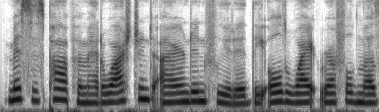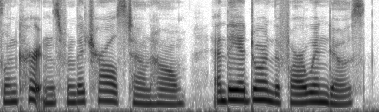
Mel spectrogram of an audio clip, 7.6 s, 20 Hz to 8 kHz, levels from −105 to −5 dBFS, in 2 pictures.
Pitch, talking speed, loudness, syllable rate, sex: 200 Hz, 190 wpm, -18 LUFS, 5.4 syllables/s, female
